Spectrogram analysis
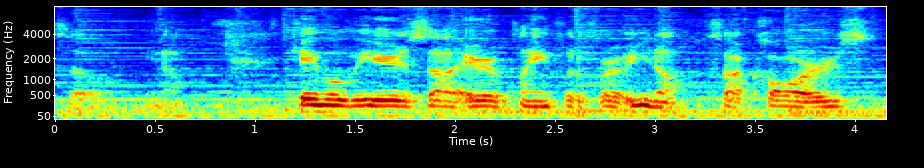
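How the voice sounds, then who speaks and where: A man's voice: mid-range voice, flat delivery, moderate pace. A man in his late twenties from Bangladesh, bluntly telling his personal faith testimony in a casual, rambling way. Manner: blunt, candid, rambling with fillers. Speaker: testimony speaker. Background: guitar music.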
